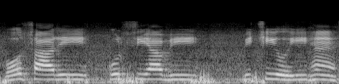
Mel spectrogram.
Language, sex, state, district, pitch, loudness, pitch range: Hindi, female, Haryana, Jhajjar, 220 Hz, -13 LUFS, 205-230 Hz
